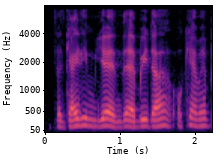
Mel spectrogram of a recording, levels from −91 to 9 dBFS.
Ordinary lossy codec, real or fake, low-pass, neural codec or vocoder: none; fake; 7.2 kHz; vocoder, 44.1 kHz, 128 mel bands every 256 samples, BigVGAN v2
